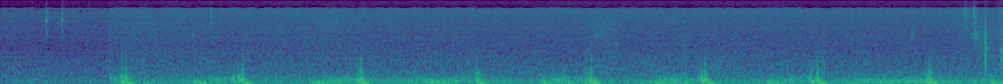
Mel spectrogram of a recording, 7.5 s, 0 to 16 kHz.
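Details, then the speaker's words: Regular heartbeat about 70/min over loud breathing; the second heart sound splits on expiration and closes on inspiration, paradoxical splitting of S2. "one of the more common places that I see it is these little old ladies with severe systolic hypertension and that's paradoxical splitting"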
